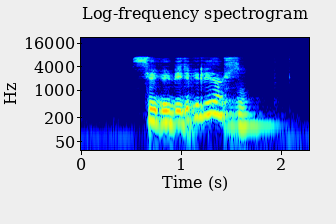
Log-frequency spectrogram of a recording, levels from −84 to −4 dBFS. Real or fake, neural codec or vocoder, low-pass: fake; codec, 44.1 kHz, 1.7 kbps, Pupu-Codec; 7.2 kHz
